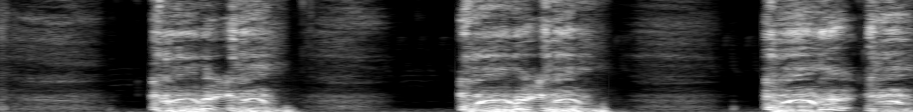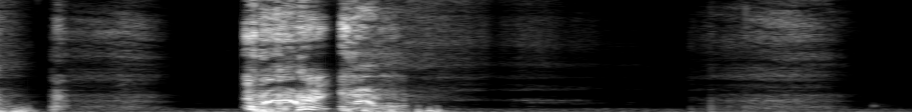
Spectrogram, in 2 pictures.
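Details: Person who reports vomiting several times with nothing in the stomach: four loud, harsh coughing bouts, each with several rapid bursts and throaty strain, separated by brief quiet pauses.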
